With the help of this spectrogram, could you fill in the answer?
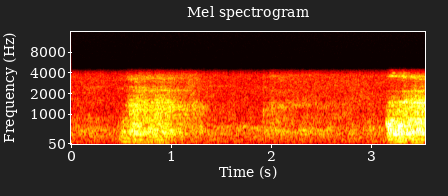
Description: hidden camera watch him snoreand fart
